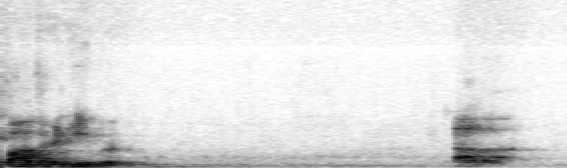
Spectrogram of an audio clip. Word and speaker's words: Abba: Abba. Right. What is that in Hebrew? The ah and the ba, right? The ah and the ba, right?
